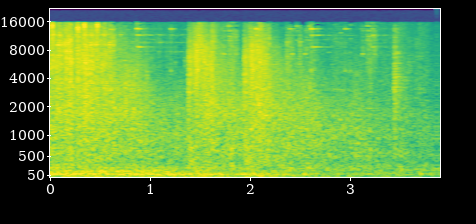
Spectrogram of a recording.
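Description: Footsteps thud quickly on a hard surface as soldiers run.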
